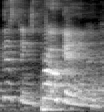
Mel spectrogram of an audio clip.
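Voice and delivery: loud annoyed shout; frustrated outburst. Retold or imitated. Comic retelling her annoyance, loud shout. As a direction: yell at the broken toy. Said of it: "I was like".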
